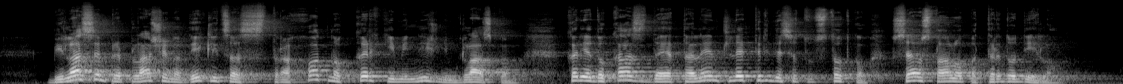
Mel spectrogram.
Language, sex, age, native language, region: Slovenian, male, 30-49, Slovenian, Savinja region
